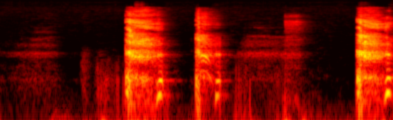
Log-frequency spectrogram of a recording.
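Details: Adult woman streamer who says she is really sick with a sore throat, giving three short, moderately loud cough bursts with a throat-clearing quality.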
